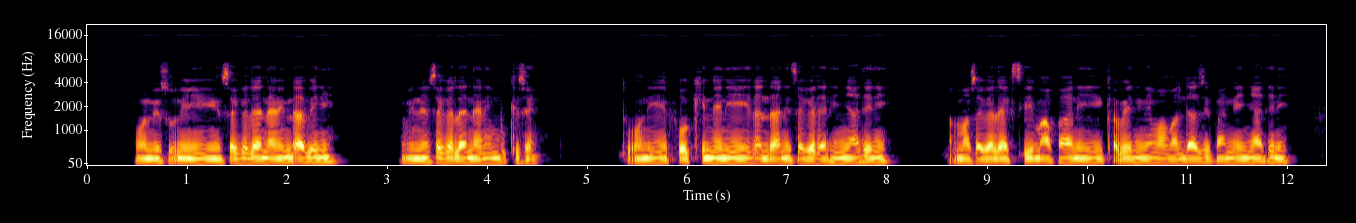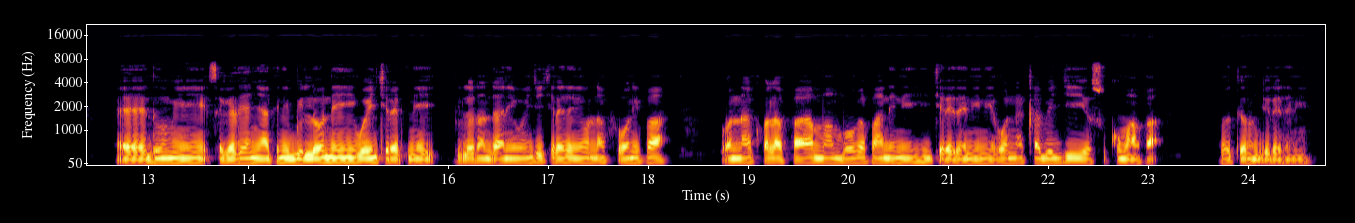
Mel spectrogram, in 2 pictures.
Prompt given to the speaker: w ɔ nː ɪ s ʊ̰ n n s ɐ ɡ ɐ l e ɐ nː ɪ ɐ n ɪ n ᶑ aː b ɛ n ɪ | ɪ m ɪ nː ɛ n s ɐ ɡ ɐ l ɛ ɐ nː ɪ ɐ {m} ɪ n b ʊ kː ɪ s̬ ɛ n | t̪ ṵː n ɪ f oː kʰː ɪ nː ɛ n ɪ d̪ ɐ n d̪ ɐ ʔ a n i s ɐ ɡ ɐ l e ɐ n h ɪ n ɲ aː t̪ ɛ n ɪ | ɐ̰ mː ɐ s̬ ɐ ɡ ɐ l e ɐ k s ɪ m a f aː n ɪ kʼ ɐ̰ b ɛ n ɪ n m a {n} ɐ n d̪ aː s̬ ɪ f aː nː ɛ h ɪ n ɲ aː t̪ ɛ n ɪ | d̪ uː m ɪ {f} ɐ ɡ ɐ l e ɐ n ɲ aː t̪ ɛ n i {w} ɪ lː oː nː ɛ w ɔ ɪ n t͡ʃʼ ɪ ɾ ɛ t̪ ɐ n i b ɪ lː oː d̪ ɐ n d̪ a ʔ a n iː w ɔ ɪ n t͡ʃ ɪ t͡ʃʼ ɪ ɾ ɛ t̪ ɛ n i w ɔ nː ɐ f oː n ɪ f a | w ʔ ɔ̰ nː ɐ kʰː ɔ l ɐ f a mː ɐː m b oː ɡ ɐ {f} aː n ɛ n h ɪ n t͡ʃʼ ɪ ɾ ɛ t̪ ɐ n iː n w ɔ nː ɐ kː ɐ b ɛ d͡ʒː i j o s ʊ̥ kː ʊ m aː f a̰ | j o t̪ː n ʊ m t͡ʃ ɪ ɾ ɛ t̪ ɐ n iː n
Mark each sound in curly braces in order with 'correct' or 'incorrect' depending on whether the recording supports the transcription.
incorrect, incorrect, incorrect, incorrect, correct

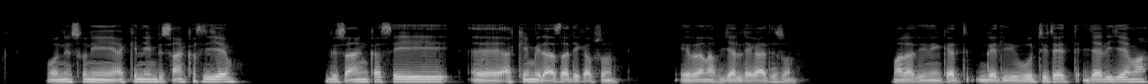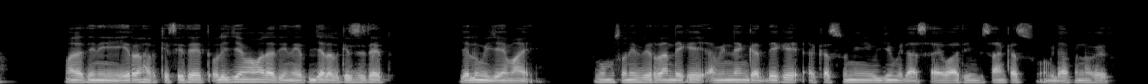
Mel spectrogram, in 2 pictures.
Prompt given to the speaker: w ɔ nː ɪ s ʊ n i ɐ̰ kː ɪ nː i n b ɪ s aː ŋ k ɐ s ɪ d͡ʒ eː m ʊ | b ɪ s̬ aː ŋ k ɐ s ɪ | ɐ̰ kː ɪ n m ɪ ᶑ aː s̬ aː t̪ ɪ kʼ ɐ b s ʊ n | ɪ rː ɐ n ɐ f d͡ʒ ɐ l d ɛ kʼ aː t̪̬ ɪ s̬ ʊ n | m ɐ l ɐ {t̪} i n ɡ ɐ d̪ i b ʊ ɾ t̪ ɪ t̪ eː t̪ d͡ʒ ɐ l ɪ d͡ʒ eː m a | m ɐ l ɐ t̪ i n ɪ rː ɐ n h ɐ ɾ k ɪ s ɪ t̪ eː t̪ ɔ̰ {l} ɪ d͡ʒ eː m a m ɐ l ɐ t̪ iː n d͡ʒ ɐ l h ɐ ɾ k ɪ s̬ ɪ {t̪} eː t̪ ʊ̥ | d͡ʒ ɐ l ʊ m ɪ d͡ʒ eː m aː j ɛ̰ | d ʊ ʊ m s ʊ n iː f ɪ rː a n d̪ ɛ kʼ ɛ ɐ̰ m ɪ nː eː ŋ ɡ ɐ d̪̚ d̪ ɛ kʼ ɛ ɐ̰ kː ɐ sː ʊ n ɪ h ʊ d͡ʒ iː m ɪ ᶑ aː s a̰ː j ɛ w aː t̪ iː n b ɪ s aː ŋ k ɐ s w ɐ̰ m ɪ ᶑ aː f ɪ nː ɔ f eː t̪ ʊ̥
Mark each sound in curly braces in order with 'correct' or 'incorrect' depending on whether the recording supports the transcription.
correct, correct, correct

